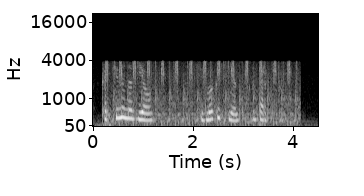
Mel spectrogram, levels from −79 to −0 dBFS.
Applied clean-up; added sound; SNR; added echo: none; Tools; 11 dB; none.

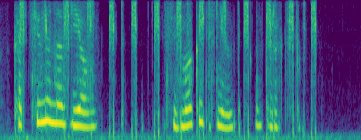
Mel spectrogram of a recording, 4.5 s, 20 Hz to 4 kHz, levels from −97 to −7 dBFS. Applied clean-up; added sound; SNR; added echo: neural diffusion model UNIVERSE++.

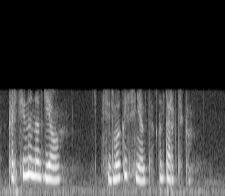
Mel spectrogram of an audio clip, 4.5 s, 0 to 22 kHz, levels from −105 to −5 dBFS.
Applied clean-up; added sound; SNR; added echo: none; none; none; none.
